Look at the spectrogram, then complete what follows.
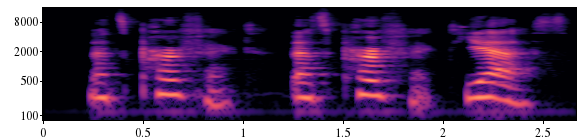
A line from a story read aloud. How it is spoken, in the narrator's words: Leslie pants as the sensation mounts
